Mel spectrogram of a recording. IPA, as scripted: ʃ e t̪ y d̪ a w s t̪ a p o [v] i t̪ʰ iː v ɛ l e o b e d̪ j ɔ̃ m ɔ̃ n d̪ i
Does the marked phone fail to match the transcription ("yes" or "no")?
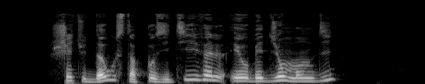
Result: yes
